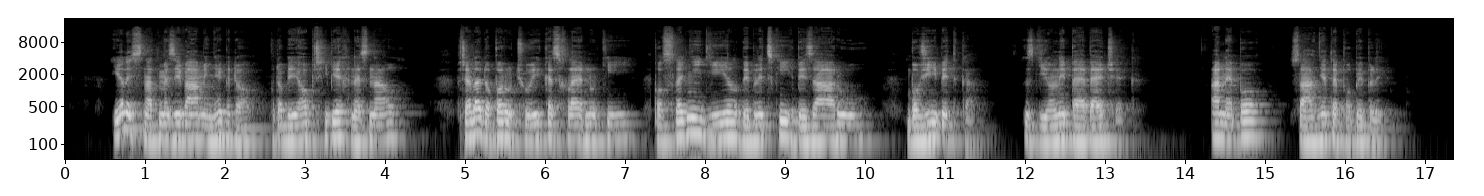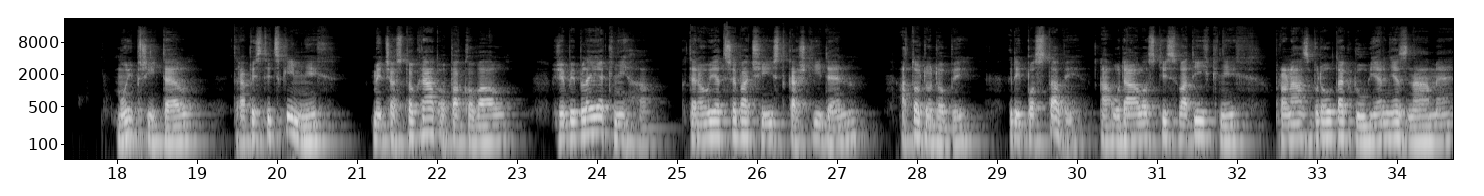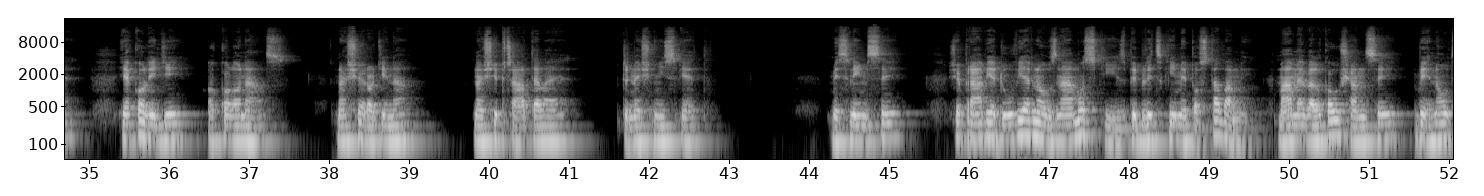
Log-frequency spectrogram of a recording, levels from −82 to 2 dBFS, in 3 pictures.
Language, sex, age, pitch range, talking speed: Czech, male, 30-49, 110-125 Hz, 95 wpm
